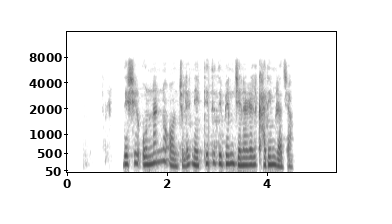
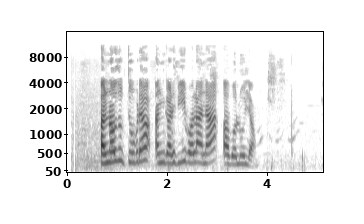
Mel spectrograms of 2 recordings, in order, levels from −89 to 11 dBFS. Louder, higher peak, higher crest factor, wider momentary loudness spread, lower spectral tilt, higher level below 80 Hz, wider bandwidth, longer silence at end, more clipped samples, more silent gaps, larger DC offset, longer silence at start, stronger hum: about the same, -27 LUFS vs -26 LUFS; second, -12 dBFS vs -2 dBFS; second, 16 dB vs 26 dB; second, 7 LU vs 15 LU; first, -6.5 dB/octave vs -2.5 dB/octave; first, -66 dBFS vs -76 dBFS; second, 7.8 kHz vs 11.5 kHz; second, 0.9 s vs 1.05 s; neither; neither; neither; first, 1.1 s vs 0.65 s; neither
